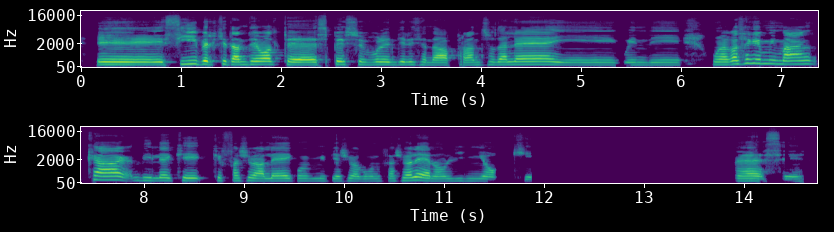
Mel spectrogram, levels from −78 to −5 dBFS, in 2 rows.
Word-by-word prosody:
Ehm, 190 -1 +4
sì, 225 +6 0
perché 225 0 +4
tante 195 0 +4
volte, 195 -4 +5
spesso 205 +3 -2
e - - -3
volentieri, 190 +1 -2
si 190 -1 -10
andava 170 -1 +2
a - - -9
pranzo 175 +2 -5
da 190 0 0
lei, 180 -4 0
quindi 175 0 -9 0.3
una 190 -1 0
cosa 240 +6 +2
che 290 -1 +3
mi 260 -1 -4
manca 245 +1 +2
di 205 -1 -9
lei 195 0 -3
che 370 - -4
che 195 - -10
faceva 185 -1 -3
lei, 175 +1 -2
come 175 -1 -10
mi 170 0 -14
piaceva 165 +1 -7
come 165 +1 -11
li 165 - -16
faceva 175 +4 -3
lei, 225 0 +3
erano 165 -2 -3
gli 170 +1 -16
gnocchi. 165 - -10 2.0
Eh 170 -1 0
sì. 475 -1 -10
190 Hz, 155 wpm, -23 LUFS, 175-205 Hz, 2.0 s, volte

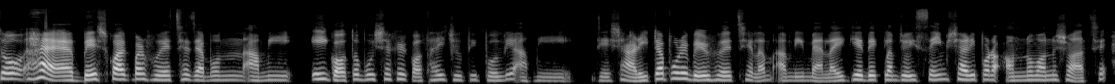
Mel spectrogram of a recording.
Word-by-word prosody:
তো 270 - +3 0.3
হ্যাঁ 315 - +9 0.2
বেশ 230 +1 +6
কয়েকবার 240 +1 +5
হয়েছে 205 +1 -2
যেমন 195 +1 -1 0.3
আমি 185 +2 -6 0.5
এই 255 - +3
গত 190 +1 +3
বৈশাখের 235 +1 -4
কথাই 200 +6 -4
যদি 205 0 -9
বলি 185 +3 -5 0.2
আমি 170 +3 -16 0.6
যে 180 - -8
শাড়িটা 185 +5 +1
পরে 270 -1 +3
বের 200 0 +4
হয়েছিলাম 195 -2 -4 0.2
আমি 180 +1 -7
মেলায় 160 +3 -1
গিয়ে 220 0 +3
দেখলাম 210 0 -2
যে 210 - -1
ওই - - -5
সেইম 220 +1 -1
শাড়ি 220 -2 +3
পরা 220 -1 +1
অন্য 185 +1 -7
মানুষও 205 0 -2
আছে। 155 +11 -11
205 Hz, 165 wpm, -21 LUFS, 185-225 Hz, 0.6 s, হ্যাঁ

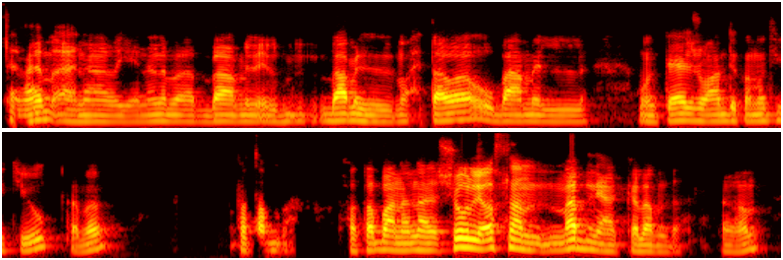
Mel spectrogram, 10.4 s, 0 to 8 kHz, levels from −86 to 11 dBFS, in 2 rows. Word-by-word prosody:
تمام 130 +6 0
أنا 105 -1 -3
يعني 100 +1 -8
أنا 110 -2 -4
ب 100 -1 -12
باعمل 110 -1 -1 0.3
باعمل 115 -3 +1
محتوى 120 +5 +2
وباعمل 110 -3 -3 0.3
مونتاچ 115 +3 0
وعندي 110 +1 -1
قناة 115 0 -4
YouTube 125 +10 -7
تمام، - - -3 0.9
فطب - - -3 0.4
فطبعًا 125 0 +3
أنا 125 0 +2
شغلي 155 +4 +7
أصلًا 160 0 +4
مبني 130 +3 +3
على 110 - 0
الكلام 110 -2 -2
ده - - -16 0.2
تمام، - - -6
115 Hz, 140 wpm, -21 LUFS, 105-125 Hz, 0.9 s, شغلي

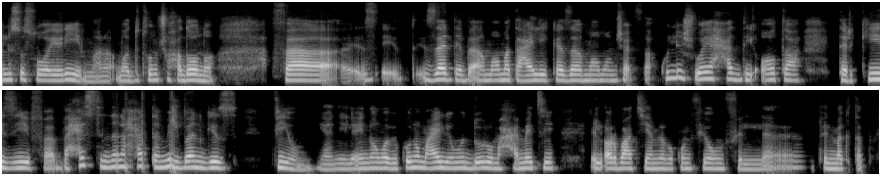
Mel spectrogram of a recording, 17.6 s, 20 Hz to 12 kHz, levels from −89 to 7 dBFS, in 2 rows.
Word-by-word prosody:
لسه 205 +1 -1
صغيرين 190 -2 0
ما 155 - -7
أنا 160 0 -7
ما - - -3
ودّيتهمش 195 +5 -4
حضانة، 185 -3 +3 0.6
ف 200 - -1
الز 190 +1 +4 0.4
زَنّ 210 +1 +4
بقى 185 -1 +1
"ماما 190 +1 +1
تعالي 185 +1 +1
كذا، 190 0 +1
ماما 185 0 -3
مش 185 0 -7
عارفه" - - -6
فكُلّ 255 +3 -3
شوية 235 -1 +2
حد 220 -3 -3
يقاطع 200 -1 -2 0.4
تركيزي، 200 +1 +2
فباحس 270 +8 -4
إن 220 +1 +1
أنا 240 0 +2
حتى 245 -2 -2
مش 225 0 +3
بانجِز 205 -2 +3 0.3
فيهم، 195 -5 -1
يعني 170 0 -6
لأن 180 +2 0
هم 195 0 +3
بيكونوا 205 +4 +2
معايا 195 0 +3
اليومين 195 -1 0
دول 195 +1 +2
ومع 185 -1 +1
حماتي 195 +2 -1 0.4
ال4 185 +1 +3
أيام 180 - 0
اللي 180 0 -1
باكون 180 +1 -4
فيهم 180 -1 -3
في 175 -2 -7
ال 160 +7 -6
في 185 - -2
المكتب، 175 -1 -2
190 Hz, 160 wpm, -24 LUFS, 185-205 Hz, 0.6 s, الز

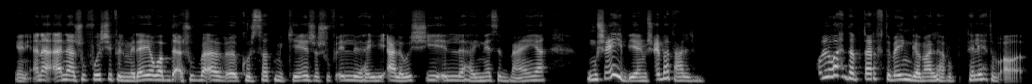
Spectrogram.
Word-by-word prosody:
يعني - - -6
أنا - - +4
أنا 215 - +4
أشوف 220 +2 -4
وشي 230 +1 +1
في 200 - -1
المراية، 185 +4 +2
وابدأ 210 -1 +2
اشوف 205 - -3
بقى 195 -4 +2
كورسات 185 +4 -4
مكياچ، 185 +2 -2
أشوف 180 +1 -8
إيه - - -2
اللي 190 -2 -1
هيليق 170 +2 0
على 180 -3 +4
وشي، 180 +4 -3
إيه 185 - 0
اللي 190 0 -2
هيناسب 175 0 -5
معايا، 175 +6 -2 0.4
ومش 230 +5 0
عيب 400 -1 +5
يعني 170 0 +3
مش 170 - -5
عيب 235 - +2
اتعلّم. 175 - -3 1.1
كل 290 +3 -1
واحدة 355 -9 +4
بتعرف 250 0 0
تبيّن 220 0 +2
جمالها، 180 -1 +1
فبالتالي 205 +7 -4
هتبقى 315 - -5
195 Hz, 205 wpm, -23 LUFS, 175-220 Hz, 1.1 s, عيب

